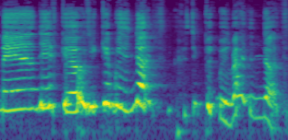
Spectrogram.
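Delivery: weird, very high Southern blues-man voice. Retelling a scene where a drunk man talks, in a weird southern blues-man voice. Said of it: "blues man in the South kind of voice".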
